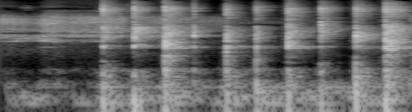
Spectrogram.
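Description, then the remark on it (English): Paper being crumpled in a quick series of about a dozen sharp, crackling bursts, bright and hissy, coming in a fairly steady rhythm with no talking. “Someone's crumpling paper.”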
